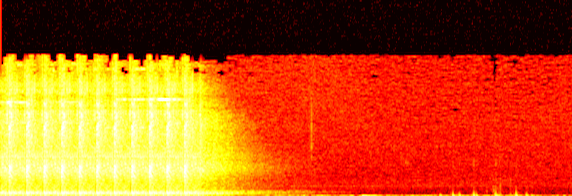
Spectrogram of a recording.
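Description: Stock machine-gun sound effect: one rapid burst of automatic fire that stops about one and a half seconds in, its echo dying away over the next half second. A few soft clicks follow near the end.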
